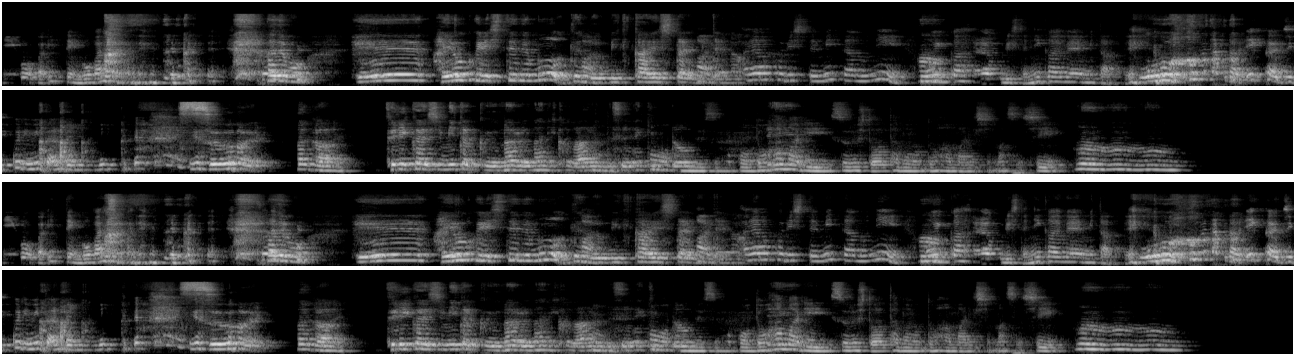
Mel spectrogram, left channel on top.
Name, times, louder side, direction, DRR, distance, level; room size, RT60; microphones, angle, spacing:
voice 1, 0.0-3.1 4.6-4.8 5.8-6.0 6.9-15.5 16.0-16.3 18.8-19.1 19.4-23.5, right 1 dB, 25° right, 6 dB, 1.3 m, -27 dB
voice 2, 2.3-3.0 3.5-7.4 9.2-9.4 11.4-12.1 15.0-15.4 15.9-16.3 16.8-19.8 20.6-20.9 23.6-24.7, left 1 dB, 45° left, -1 dB, 6.1 m, -21 dB
16.5 x 8.6 x 3.7 m, 0.37 s
head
